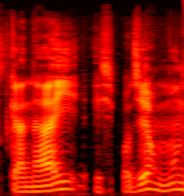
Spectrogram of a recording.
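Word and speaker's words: 家内: Ça se prononce kanai, et c'est pour dire mon épouse.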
